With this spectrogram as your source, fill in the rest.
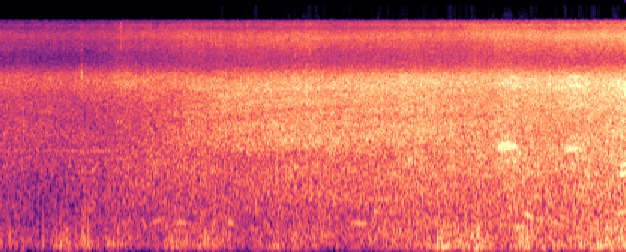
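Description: Strong wind roars steadily over open sea aboard a small fishing boat, a loud continuous rush of gusting air and surf noise that slowly builds toward the end, with no voices.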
